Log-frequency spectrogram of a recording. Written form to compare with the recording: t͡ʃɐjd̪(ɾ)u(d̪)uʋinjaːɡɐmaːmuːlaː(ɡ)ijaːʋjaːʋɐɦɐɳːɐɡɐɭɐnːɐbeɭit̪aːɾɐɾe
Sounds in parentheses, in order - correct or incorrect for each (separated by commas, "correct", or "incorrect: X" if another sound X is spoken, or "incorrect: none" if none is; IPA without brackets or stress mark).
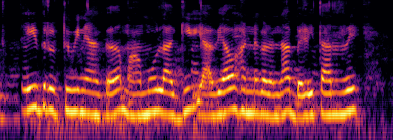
correct, incorrect: t̪, correct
